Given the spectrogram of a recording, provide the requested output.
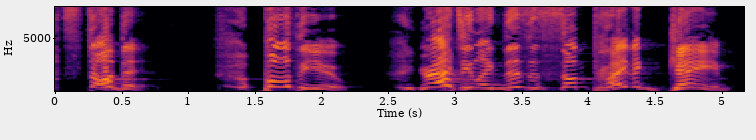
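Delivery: sharp, loud high shout to break up the fight; furious and fed up, voice pitched high; angry outburst. Acted. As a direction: yell at them both to stop. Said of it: "pitching a fit".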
